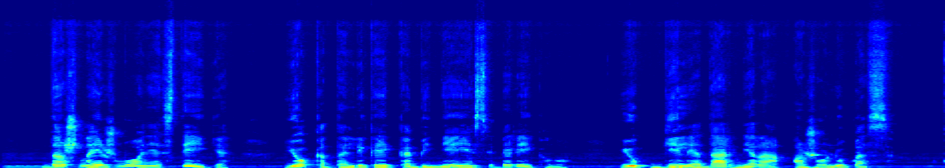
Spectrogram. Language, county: Lithuanian, Šiauliai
